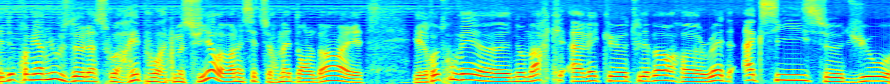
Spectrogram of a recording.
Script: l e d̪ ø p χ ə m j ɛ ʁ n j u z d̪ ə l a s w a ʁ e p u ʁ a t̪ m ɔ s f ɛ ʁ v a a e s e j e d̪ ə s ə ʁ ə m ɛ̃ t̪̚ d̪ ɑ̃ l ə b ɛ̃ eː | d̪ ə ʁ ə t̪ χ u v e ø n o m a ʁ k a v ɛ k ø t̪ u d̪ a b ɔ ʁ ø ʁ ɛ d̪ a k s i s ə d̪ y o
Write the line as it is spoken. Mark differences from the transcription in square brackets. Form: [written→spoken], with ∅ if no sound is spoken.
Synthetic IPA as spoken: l e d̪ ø p χ ə m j ɛ ʁ n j u z d̪ ə l a s w a ʁ e p u ʁ a t̪ m ɔ s f ɛ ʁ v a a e s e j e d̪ ə s ə ʁ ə m [ɛ̃→ɛ] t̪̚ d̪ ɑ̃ l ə b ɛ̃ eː | d̪ ə ʁ ə t̪ χ u v e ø n o m a ʁ k a v ɛ k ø t̪ u d̪ a b ɔ ʁ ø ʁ ɛ d̪ a k s i s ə d̪ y o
